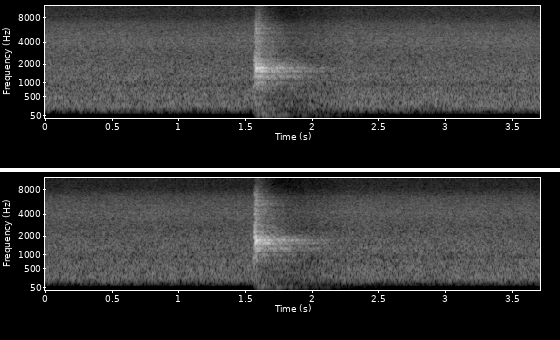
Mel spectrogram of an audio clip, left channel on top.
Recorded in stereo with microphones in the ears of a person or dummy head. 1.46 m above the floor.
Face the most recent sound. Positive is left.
turn(degrees=-35)  # may be behind; listen again after turning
